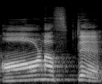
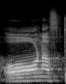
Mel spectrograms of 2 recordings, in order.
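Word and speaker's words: honest: പരീക്ഷക്ക് ചോദിക്കുന്ന ക്സ്ആണ് അടുത്തത് ഹോണസ്റ്റ് കണ്ടോ ഓയിലാണ് തുടങ്ങുന്നത് നമ്മൾ ഹോണസ്റ്റ് എന്നാണ് ഉച്ചരിക്കുന്നത് ഹോണസ്റ്റ് എന്നാണ് ഹോണസ്റ്റ് എന്ന് ഉച്ചരിക്കുോ ഇല്ല അപ് ഓണസ്റ്റ് എന്നാണ് ഉച്ചരിക്കുന്നത് ഓ ഓ എന്ന് പറയുന്ന അക്ഷരത്തിൽ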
